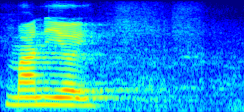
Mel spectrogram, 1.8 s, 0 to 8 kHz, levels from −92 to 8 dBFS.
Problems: none marked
